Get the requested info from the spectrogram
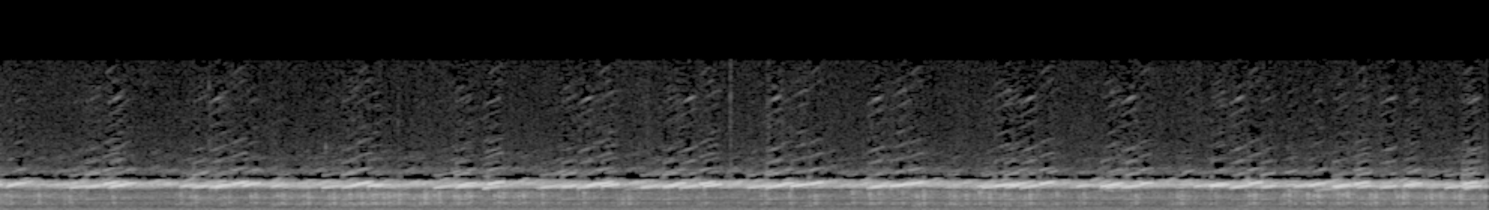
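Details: At dusk, a crowd of frogs keeps up a high, tinkling trill chorus, bursts rising and falling about once per second, unbroken for the whole stretch above a faint low murmur.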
